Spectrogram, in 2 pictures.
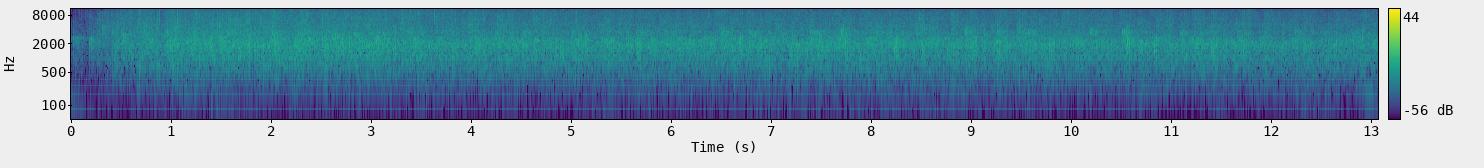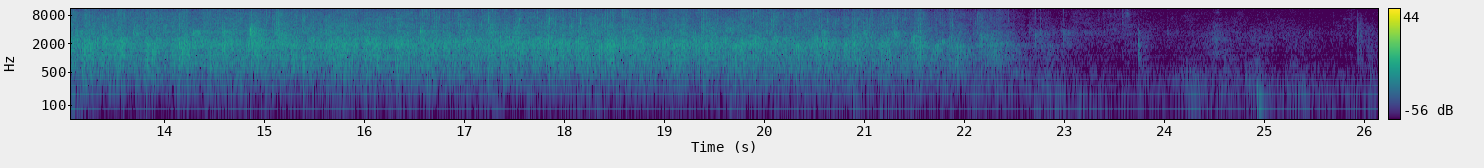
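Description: Theatre audience applauding steadily, fading away near the end.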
